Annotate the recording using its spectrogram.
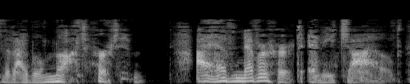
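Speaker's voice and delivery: deep, measured villain voice; Manx's low voice. A narrator's reading. Narrator voices Manx.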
